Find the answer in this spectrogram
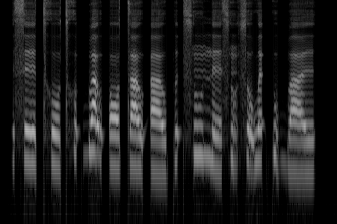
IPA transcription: s e˨ tʰ o˨ tʰ ʊ˦ ʔ b a̰˦˨ ʊ̯ ʔ ɔ˨ t a˨ ʊ̯ ʔ a˨ ʊ̯ p ɪ˦ ʔ s ũ˦ n e˨ s ũ˦˨ s o̰˦˨ w ɛ˦ ʔ p ṵ˦˨ b a˨ ɪ̯

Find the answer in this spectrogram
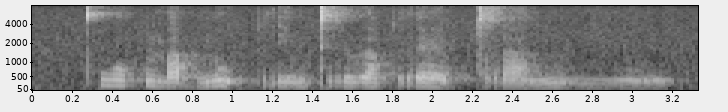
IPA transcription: kʰ w o˥˩ k̚ m a˨˩ p̚ n u˥˩ ʔ p r i˨˩ n t r ɯ˧ a̯ p r ɛː˨˩ p̚ t r a˩˦ n m iː˨˩ w

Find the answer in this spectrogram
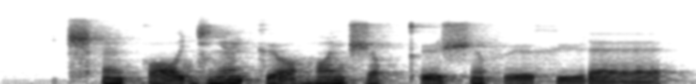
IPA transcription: ʈ͡ʂʰ ɛ̃ k ɔ d͡ʑ ɛ̃ kʲ ɔ ɦ ɔ̃ d͡ʒ ɔ kʼ ʏ ʃ ə̃ f ʏː x y ɾ ɛ

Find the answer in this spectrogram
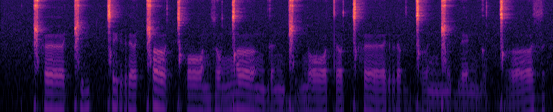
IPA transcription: ǁʰ ɜː ǁ i p ǀ ɪ r ɜ ǁ ʌː ǀʰ ɔː n z ɔ ŋ͡ǀ ʌː ŋ ɡ ɜ ŋ ɡ͡ǁ ɪ ŋ ɾ ɔː t ʌ ǀʰ ɜː r ʌ ɡ ɡ͡ǀ ʌ ŋ͡ǁ ɪ b ɛ ŋ ɡ ʌ ɡ͡ǀ ʌː z

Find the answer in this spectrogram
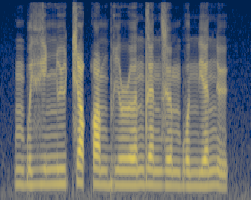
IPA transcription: m b ə vʲ e ɲ y c i qʷ i m b i ɹ ə n d ɛ n z ø m b o mʲ ɛ n y

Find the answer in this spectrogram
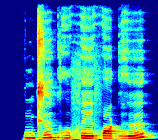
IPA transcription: n d͡ʒ ø ɡʱ ɯ f e f ɑ ɡʱ ø

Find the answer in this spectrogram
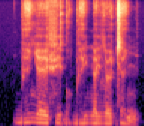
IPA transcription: b e̤ ʎ eː fʲ e ɠ ɔ̤ b e̤ j ŋ ɛ j l ø c ɛ̤ ɲ

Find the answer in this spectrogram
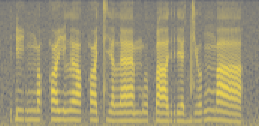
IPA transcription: ɗ i ŋ͡m ʊ qʷ i l ɜ qʷ i tʲ a l æ m ʊ ɓ a rʲ æ dʲ ɤ ŋ͡m a

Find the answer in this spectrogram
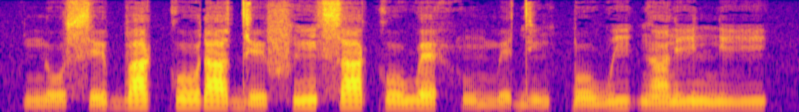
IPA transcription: n o˨ s e˨˦ b a˦ k o˦ ɾ a˦ d e˧ f ĩ˦ s a˦ k o˦ w ɛ˦˨ h ũ˨ m e˨ d ĩ˨ k͡p o˧ w i˦ ɡ ã˦ ɾ i˦ n i˦

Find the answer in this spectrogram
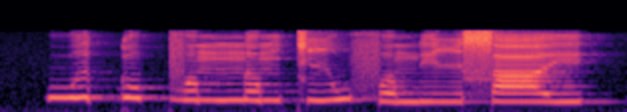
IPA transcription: w ɨ˦˥ t̚ ɗ o˦˥ p̚ v ə˧ m n ə˧ m c i˧˥ w f ə˧ m j i˧ s a˧ j

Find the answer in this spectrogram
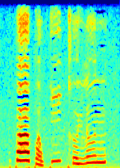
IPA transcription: p aː˥ p ɐ˨˩ w k iː˥ kʰ ɵ˧ ɥ l ɵ˥ n

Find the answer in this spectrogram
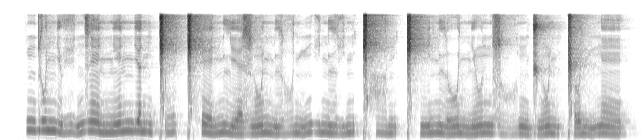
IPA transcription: n d u˦ nʲ w e̤˩˧˩ n z ẽ˦˨ nʲ ẽ˨˦ nʲ a˦ nʲ ɡ͡ǁ ɛ̤˦ ǁʰ e˧˩˧ nʲ lʲ ɛ˩ z ũ˩˧˩ nʲ l ɔ̤˩˧˩ nʲ ŋ i̤˦˨ nʲ l i̤˨˦ nʲ ǁʰ a̤˦˨ nʲ ǁʰ i˨˦ nʲ l u˩˧˩ nʲ ũ˨˦ n z ɔ̤˧˩˧ n d͡ʒ ũ˩˧˩ nʲ ǁ ʊ˩˧˩ nʲ ŋ ẽ˦˨

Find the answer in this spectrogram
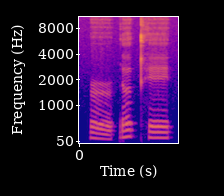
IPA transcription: ə˞ | ɾ ə kʰ e

